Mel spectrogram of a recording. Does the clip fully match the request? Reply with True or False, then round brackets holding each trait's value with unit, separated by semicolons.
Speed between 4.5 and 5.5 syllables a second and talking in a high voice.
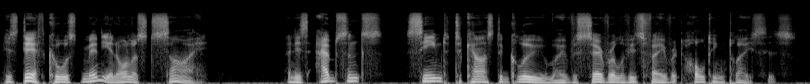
False (5.2 syllables/s; 110 Hz)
